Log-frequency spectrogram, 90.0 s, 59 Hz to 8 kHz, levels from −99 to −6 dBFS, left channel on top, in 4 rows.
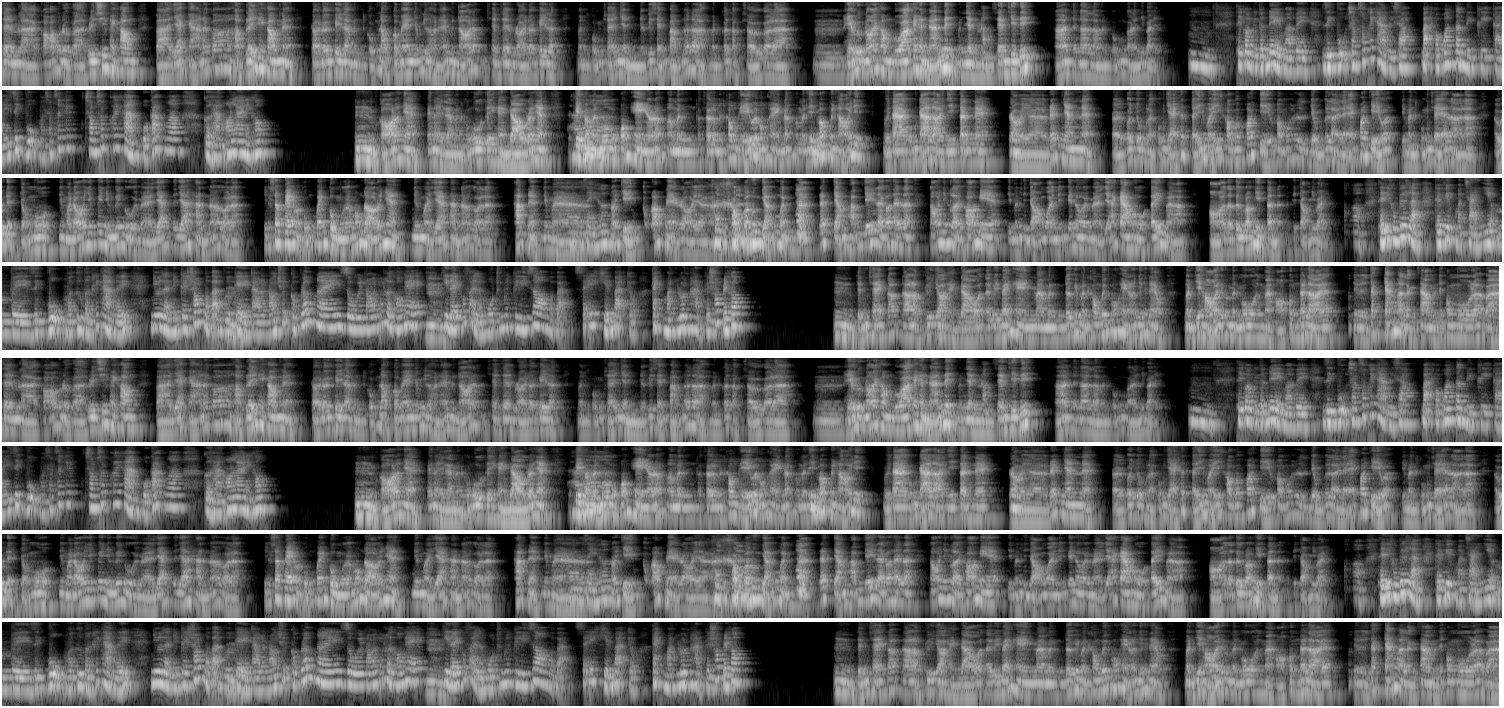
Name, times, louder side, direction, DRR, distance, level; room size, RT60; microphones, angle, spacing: voice 1, 0.0-2.0 2.3-4.4 4.6-8.3 8.6-11.8 12.2-15.4 15.8-17.3 27.8-35.4 35.7-37.3 37.6-38.9 39.2-44.6 44.9-48.6 48.9-52.3 52.7-53.8 54.1-58.7 58.9-62.7 63.1-64.2 64.5-64.9 70.9-71.1 73.9-74.1 80.0-84.9 85.2-87.4 87.8-89.9, left 2 dB, 65° left, 2 dB, 1.9 m, -35 dB
voice 2, 17.8-26.4 29.2-29.5 31.0-31.7 34.6-34.8 37.6-37.8 53.5-54.2 55.6-56.2 56.9-57.1 60.3-60.4 65.3-75.9 76.2-78.6 85.6-85.8, left 1 dB, 45° left, -1 dB, 2.7 m, -35 dB
8.9 x 6.2 x 2.7 m, 0.35 s
head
